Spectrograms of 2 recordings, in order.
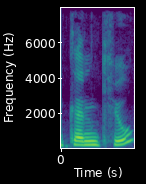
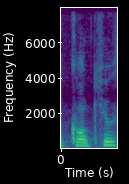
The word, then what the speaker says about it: Kankyo: Alors certains disent Kankyo, Kankyo. Oui, comme Comment est-ce vous qu'on voulez. prononce? Normalement, c'est Kankyo. Ah, Kankyo. Kankyo, voilà. C'est Mais ça. Kankyo, ça va aussi, hein.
